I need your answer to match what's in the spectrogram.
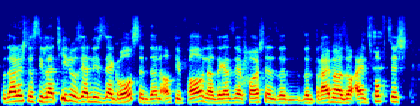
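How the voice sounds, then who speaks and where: This thirtysomething interview guest, raised in El Salvador, speaks fast in a casual way and tends to repeat himself. His voice is on the high side, husky and darkish, captured in a dry, clean studio recording.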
